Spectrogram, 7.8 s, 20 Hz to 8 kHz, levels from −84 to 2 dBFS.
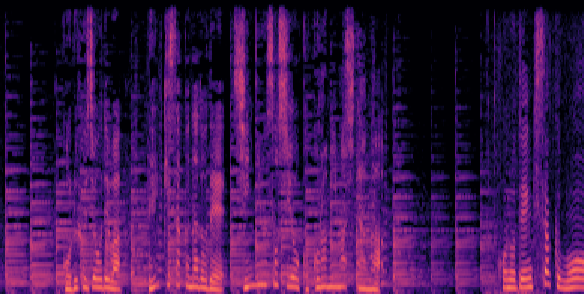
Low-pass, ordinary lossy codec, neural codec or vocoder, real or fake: none; none; none; real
